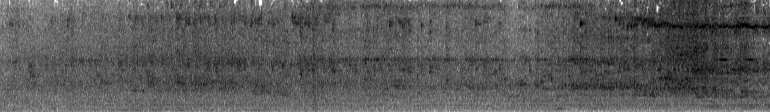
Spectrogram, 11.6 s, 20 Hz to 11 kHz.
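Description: Bernese Oberland Railway ABeh 4/4 electric railcar squealing as it creeps slowly in to couple. The high squeal grows louder and cuts off suddenly near the end.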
